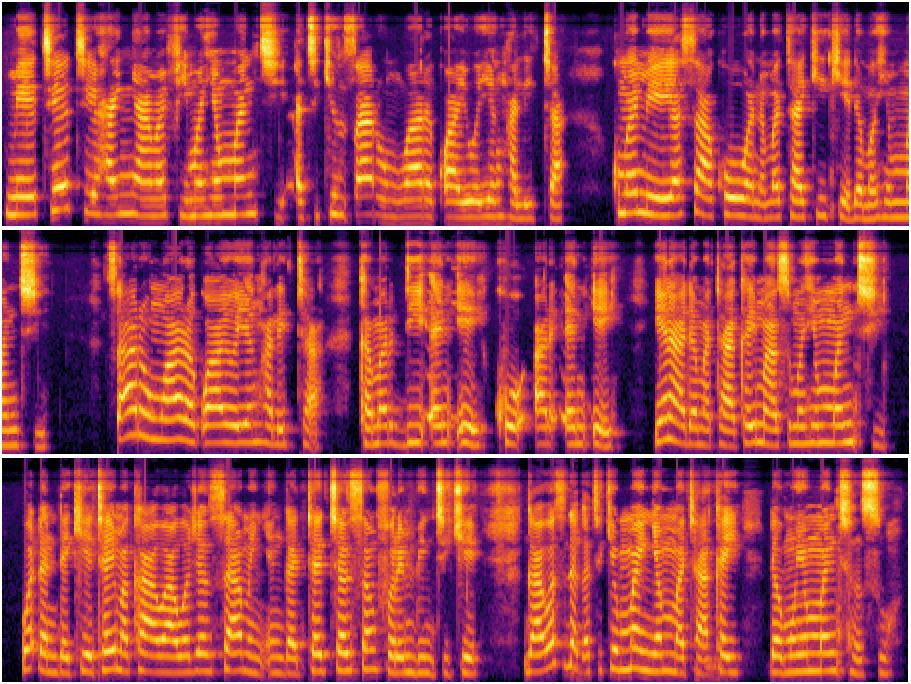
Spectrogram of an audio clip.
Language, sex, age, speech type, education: Hausa, female, 46-60, spontaneous, tertiary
